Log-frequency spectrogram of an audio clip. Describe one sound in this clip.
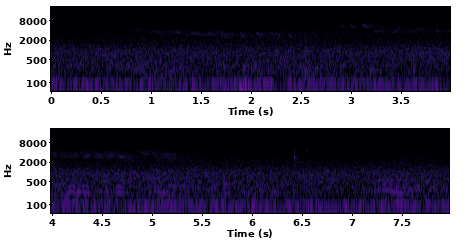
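Leaves rustle softly in a light breeze outdoors.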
